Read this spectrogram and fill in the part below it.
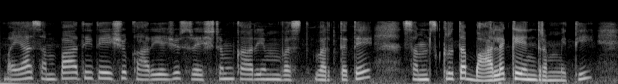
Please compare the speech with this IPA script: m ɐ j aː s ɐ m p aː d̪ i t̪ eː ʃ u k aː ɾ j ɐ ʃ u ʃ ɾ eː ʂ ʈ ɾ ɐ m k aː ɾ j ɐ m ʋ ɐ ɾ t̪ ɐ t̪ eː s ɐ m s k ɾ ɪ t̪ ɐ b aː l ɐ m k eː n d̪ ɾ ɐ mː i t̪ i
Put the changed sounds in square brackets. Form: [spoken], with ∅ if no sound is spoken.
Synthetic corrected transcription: m ɐ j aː s ɐ m p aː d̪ i t̪ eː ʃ u k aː ɾ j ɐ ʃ u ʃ ɾ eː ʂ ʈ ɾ ɐ m k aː ɾ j ɐ m ʋ ɐ ɾ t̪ ɐ t̪ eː s ɐ m s k ɾ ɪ t̪ ɐ b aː l ɐ [∅] k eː n d̪ ɾ ɐ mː i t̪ i

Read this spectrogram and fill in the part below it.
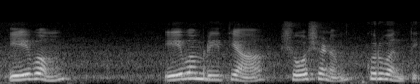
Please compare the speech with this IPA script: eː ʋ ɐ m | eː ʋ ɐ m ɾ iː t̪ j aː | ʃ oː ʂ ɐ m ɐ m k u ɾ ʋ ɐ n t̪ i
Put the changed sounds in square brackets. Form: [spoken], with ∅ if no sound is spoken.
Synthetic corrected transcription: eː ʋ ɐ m | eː ʋ ɐ m ɾ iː t̪ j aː | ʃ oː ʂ ɐ [ɳ] ɐ m k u ɾ ʋ ɐ n t̪ i

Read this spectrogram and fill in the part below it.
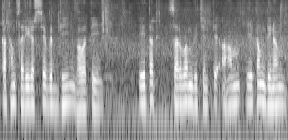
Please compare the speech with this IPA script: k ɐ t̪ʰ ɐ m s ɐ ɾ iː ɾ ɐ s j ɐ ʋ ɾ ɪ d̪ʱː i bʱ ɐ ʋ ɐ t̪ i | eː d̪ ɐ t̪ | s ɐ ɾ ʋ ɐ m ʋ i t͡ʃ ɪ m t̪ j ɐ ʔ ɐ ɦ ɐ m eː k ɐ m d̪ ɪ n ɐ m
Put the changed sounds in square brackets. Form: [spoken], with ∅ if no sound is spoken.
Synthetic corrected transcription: k ɐ t̪ʰ ɐ m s ɐ ɾ iː ɾ ɐ s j ɐ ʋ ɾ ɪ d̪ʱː i bʱ ɐ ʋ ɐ t̪ i | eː [t̪] ɐ t̪ | s ɐ ɾ ʋ ɐ m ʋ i t͡ʃ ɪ [n] t̪ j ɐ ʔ ɐ ɦ ɐ m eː k ɐ m d̪ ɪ n ɐ m

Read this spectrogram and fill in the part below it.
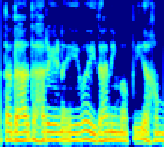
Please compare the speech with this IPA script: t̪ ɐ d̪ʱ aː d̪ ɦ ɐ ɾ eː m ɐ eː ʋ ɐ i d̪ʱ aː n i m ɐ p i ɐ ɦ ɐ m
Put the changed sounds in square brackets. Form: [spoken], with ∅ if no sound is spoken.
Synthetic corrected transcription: t̪ ɐ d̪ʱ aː d̪ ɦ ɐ ɾ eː [ɳ] ɐ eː ʋ ɐ i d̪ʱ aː n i m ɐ p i ɐ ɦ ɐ m

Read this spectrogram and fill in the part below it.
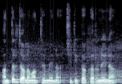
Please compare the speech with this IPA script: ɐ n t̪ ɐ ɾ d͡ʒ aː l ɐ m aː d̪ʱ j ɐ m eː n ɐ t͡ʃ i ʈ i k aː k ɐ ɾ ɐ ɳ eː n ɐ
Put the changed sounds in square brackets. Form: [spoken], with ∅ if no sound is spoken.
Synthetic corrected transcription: ɐ n t̪ ɐ ɾ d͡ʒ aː l ɐ m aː d̪ʱ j ɐ m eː n ɐ t͡ʃ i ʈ i k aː k ɐ ɾ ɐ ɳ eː n ɐ

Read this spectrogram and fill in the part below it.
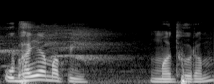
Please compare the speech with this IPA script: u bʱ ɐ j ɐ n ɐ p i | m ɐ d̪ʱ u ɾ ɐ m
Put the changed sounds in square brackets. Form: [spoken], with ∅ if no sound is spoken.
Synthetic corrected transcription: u bʱ ɐ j ɐ [m] ɐ p i | m ɐ d̪ʱ u ɾ ɐ m

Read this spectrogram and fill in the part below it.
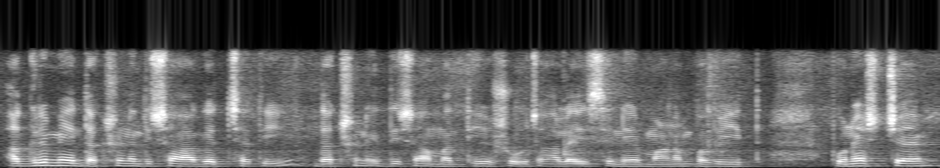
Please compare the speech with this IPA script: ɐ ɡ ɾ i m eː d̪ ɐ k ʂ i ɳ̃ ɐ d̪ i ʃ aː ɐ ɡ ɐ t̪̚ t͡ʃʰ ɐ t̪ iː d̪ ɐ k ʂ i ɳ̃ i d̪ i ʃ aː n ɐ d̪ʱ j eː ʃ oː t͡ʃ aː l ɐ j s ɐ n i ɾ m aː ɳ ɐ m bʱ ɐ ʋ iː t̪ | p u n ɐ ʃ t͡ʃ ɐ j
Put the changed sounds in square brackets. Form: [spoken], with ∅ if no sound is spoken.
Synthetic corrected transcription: ɐ ɡ ɾ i m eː d̪ ɐ k ʂ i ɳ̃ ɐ d̪ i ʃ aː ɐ ɡ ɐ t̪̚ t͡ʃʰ ɐ t̪ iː d̪ ɐ k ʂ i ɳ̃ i d̪ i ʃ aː [m] ɐ d̪ʱ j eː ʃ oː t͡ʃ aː l ɐ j s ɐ n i ɾ m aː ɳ ɐ m bʱ ɐ ʋ iː t̪ | p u n ɐ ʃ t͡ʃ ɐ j

